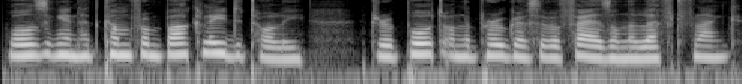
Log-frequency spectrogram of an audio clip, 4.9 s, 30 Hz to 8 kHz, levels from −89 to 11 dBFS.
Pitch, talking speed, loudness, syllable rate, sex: 195 Hz, 220 wpm, -15 LUFS, 5.6 syllables/s, female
